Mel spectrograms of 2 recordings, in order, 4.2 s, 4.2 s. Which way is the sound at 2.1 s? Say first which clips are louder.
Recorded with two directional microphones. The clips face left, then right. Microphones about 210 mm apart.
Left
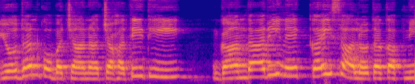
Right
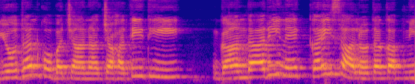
Left 1 dB; 40° left (ahead or behind).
